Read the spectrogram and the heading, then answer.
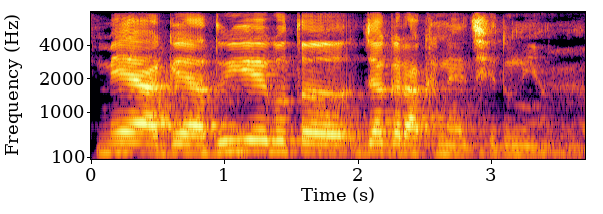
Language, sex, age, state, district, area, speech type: Maithili, female, 45-60, Bihar, Samastipur, rural, spontaneous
